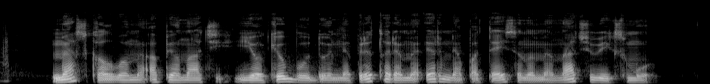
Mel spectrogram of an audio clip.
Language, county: Lithuanian, Kaunas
